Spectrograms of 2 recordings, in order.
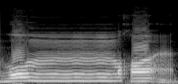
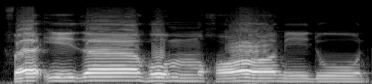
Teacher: suara mimnya harus jelas dan tidak boleh ditahan, tidak boleh hum kha, tapi langsung jelas. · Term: izhar syafawi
